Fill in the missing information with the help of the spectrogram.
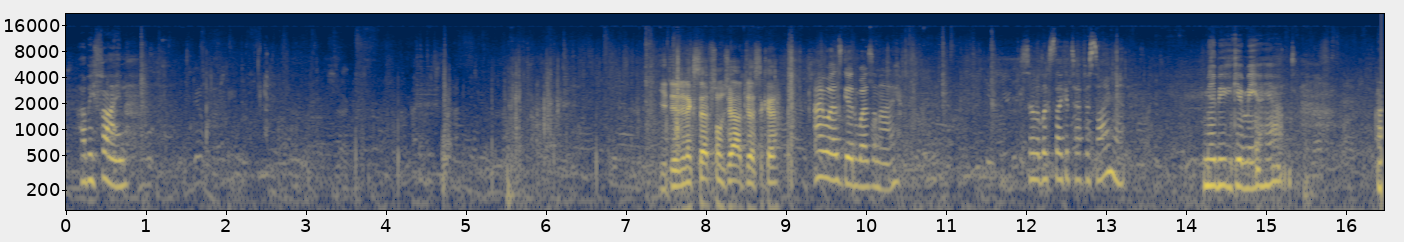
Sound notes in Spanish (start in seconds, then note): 1.6 estudiantes murmurando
